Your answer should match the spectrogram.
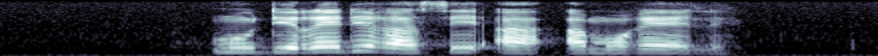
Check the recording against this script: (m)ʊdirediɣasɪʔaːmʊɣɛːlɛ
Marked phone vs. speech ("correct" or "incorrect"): correct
